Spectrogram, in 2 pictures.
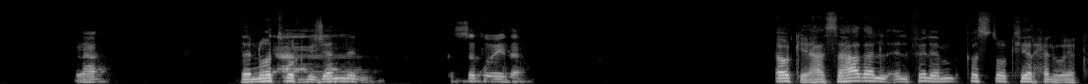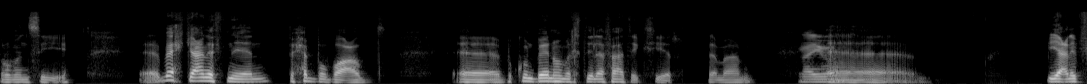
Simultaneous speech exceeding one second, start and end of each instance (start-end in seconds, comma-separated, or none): none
